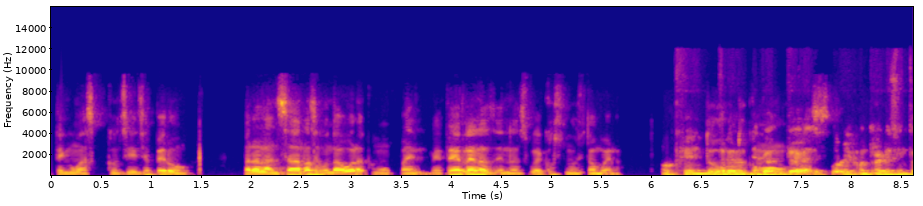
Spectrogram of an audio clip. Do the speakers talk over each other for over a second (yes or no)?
yes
